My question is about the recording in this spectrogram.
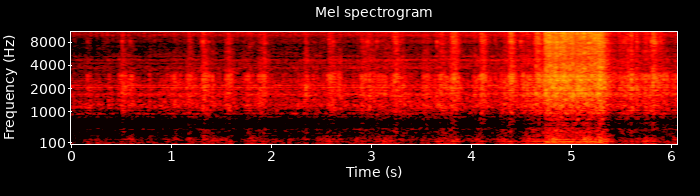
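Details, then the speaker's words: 2012 Hornby EWS Class 60 held against buffers: fast buzzy whir with gritty scraping rising as speed increases, just wheels slipping on the rails; noise later traced to one bogie. "as I increase speed yes it makes a noise but that's really the wheels just slipping on the rails so yes it's it's okay in it"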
